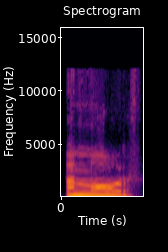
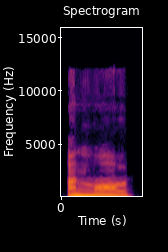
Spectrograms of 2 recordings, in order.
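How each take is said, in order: No difference in how they are said.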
